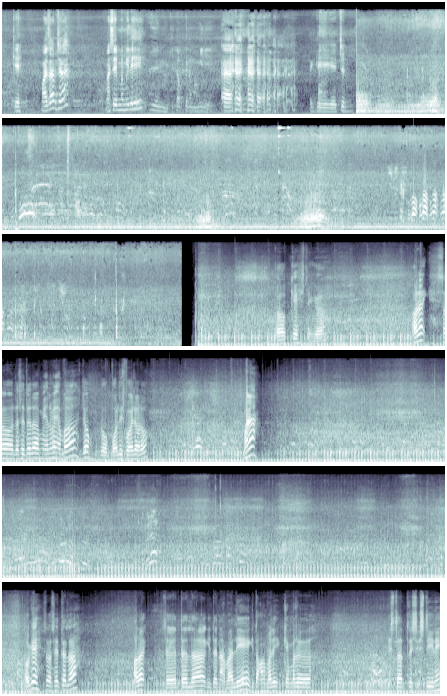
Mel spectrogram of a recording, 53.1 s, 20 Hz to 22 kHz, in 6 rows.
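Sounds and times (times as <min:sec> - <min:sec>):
motorcycle engine running: 0:07.1 - 0:53.0
faint voices: 0:09.0 - 0:20.0, 0:29.5 - 0:44.9.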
